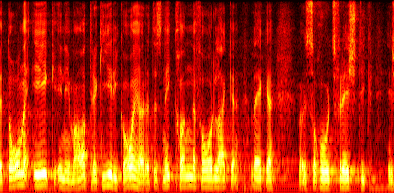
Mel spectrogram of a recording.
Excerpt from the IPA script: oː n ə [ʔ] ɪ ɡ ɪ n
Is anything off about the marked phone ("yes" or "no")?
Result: no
